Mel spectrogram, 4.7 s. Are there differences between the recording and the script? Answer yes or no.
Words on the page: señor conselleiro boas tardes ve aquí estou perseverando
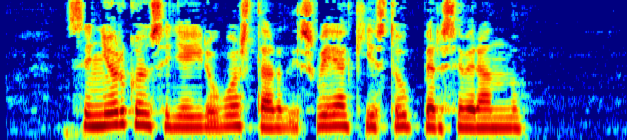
no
